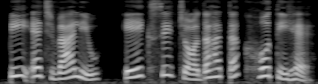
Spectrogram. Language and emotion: Hindi, neutral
